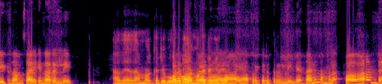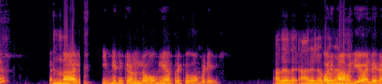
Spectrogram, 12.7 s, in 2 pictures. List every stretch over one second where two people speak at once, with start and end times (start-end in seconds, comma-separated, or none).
1.9-3.8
